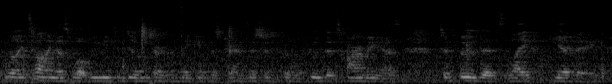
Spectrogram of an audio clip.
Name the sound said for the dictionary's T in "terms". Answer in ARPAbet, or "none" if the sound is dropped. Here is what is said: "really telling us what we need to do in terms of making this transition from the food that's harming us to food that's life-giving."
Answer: S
